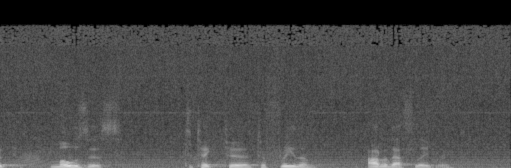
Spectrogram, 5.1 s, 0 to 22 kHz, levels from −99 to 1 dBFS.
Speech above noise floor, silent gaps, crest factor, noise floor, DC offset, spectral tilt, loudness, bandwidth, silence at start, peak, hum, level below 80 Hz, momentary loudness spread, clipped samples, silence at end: 22 dB; none; 20 dB; -48 dBFS; under 0.1%; -7 dB/octave; -27 LUFS; 19 kHz; 0 s; -8 dBFS; none; -58 dBFS; 23 LU; under 0.1%; 0 s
